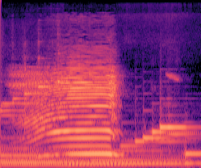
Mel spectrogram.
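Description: A dairy cow gives one drawn-out, rich moo lasting about a second, its pitch lifting slightly before it breaks off. Soft background music with mallet-like tones plays underneath.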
